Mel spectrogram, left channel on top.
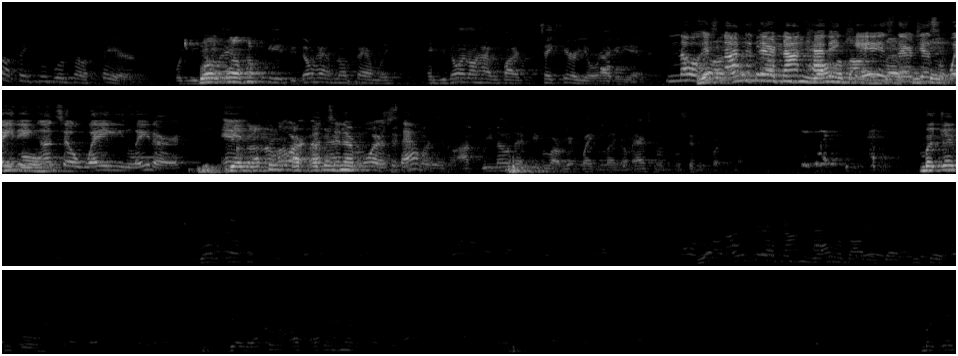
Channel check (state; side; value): quieter; right; 35.6 dB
